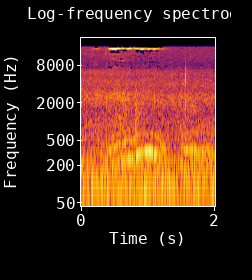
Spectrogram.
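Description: A pigeon gives a soft, low, rolling coo, one drawn-out call and a shorter one, faint against a quiet background.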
